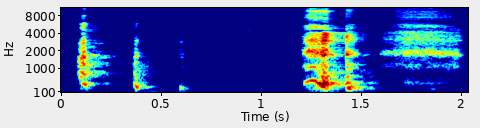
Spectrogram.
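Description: Two people laughing in short, breathy bursts, with a louder laugh a little over a second in.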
